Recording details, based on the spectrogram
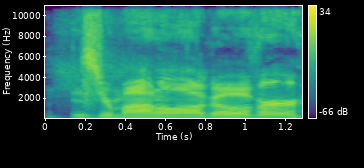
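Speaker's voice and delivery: mock high-pitched yell, as if from far away. Retelling what she yelled out after he went outside: imitating someone yelling. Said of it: "she yelled out".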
